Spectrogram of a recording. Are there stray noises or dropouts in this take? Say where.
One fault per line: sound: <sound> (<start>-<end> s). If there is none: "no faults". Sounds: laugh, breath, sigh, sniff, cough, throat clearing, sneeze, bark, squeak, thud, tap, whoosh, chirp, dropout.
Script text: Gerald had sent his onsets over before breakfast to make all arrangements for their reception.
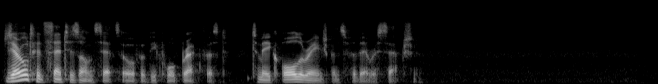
no faults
